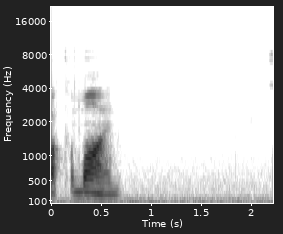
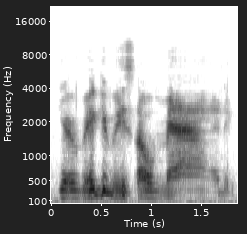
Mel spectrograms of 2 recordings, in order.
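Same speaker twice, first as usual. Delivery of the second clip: usual speaking voice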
